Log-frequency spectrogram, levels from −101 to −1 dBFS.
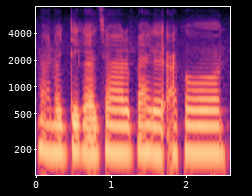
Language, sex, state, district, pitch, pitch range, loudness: Chakma, female, Tripura, Unakoti, 180 Hz, 175-185 Hz, -14 LUFS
